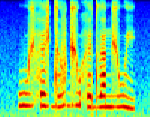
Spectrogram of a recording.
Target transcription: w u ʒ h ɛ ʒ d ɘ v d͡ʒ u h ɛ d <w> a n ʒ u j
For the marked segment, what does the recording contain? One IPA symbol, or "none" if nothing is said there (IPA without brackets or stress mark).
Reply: ð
